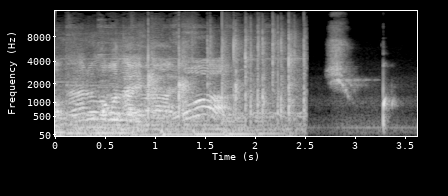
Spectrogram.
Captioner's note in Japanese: 拍手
